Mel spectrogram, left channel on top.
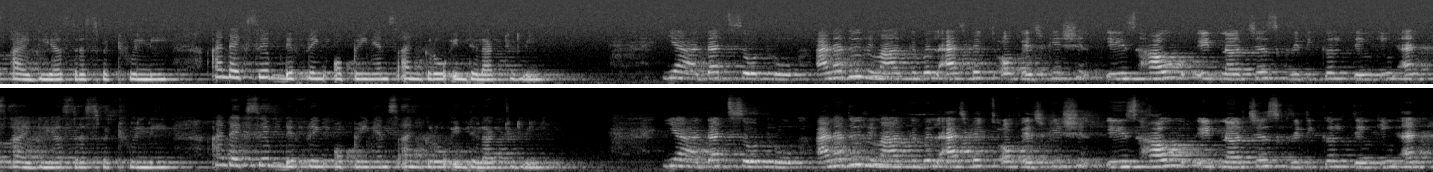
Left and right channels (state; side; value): noise; left; hiss, 15 dB below the sound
